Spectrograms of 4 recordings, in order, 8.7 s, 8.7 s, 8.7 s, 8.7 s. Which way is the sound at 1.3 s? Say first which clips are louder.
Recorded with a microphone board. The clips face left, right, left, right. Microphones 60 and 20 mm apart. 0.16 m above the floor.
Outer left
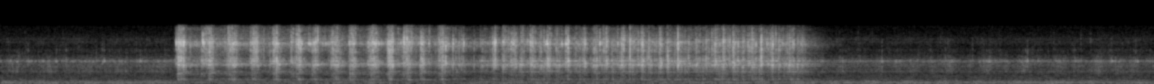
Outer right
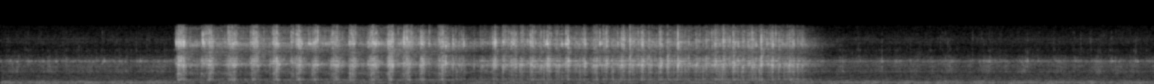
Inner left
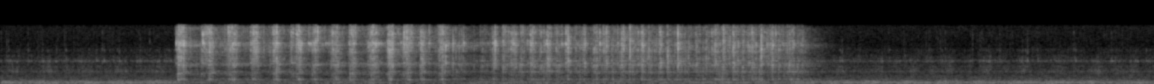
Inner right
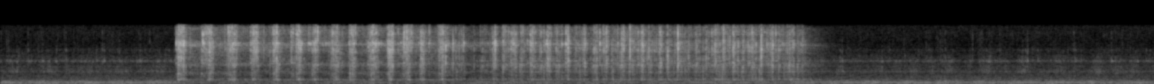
Even, inner right 3 dB; 20° right (ahead or behind).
